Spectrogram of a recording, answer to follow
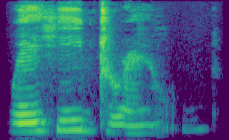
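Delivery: ordinary delivery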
